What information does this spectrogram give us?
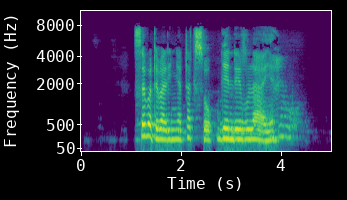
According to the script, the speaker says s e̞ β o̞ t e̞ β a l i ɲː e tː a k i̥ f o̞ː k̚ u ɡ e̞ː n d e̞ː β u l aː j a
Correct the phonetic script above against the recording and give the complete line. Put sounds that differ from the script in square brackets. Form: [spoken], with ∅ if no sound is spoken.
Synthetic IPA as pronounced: s e̞ β o̞ t e̞ β a l i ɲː [a] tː a k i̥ [s] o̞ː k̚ u ɡ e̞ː n d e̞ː β u l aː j a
